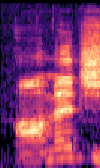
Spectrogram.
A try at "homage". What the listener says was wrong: You don't pronounce the H in homage.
